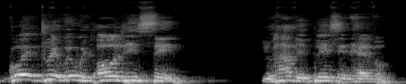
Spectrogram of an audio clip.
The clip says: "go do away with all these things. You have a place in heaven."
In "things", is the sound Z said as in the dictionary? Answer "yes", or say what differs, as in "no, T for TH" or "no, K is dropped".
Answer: no, Z is dropped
